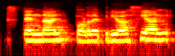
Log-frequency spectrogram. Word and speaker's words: Stendhal: esto es un síndrome no se pronuncia stent stendhal por de privación y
